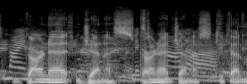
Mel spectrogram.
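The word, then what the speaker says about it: Garnett Genuis: I've always I've been mispronouncing his last name forever. Nice to know. It's Garnett Jennis.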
